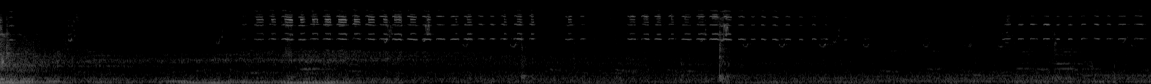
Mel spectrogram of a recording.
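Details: Female ultramarine grosbeak calling, used to stimulate a male: bursts of rapid, high, thin chirps repeated in quick runs, pausing between bursts, over faint low background rumble.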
